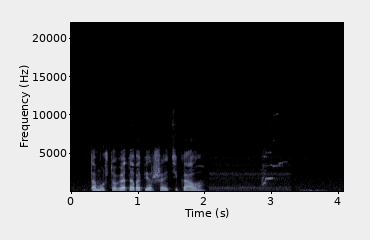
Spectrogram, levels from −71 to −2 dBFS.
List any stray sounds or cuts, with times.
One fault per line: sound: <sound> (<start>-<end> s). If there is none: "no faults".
sound: squeak (2.8-3.3 s)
